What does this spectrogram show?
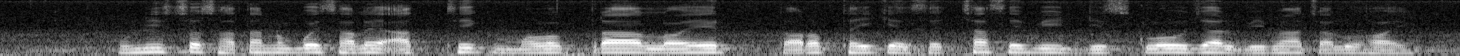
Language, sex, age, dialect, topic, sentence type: Bengali, male, 25-30, Jharkhandi, banking, statement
